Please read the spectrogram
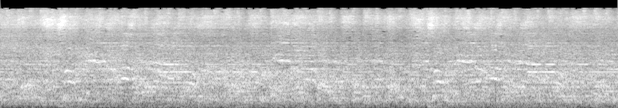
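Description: A crowd cheering and shouting over loud club music, steady throughout with no breaks.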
